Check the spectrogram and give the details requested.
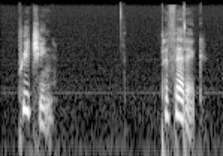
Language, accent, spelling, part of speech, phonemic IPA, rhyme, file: English, US, preaching, verb / noun, /ˈpɹiːt͡ʃɪŋ/, -iːtʃɪŋ, En-us-preaching.ogg
- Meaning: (verb) present participle and gerund of preach; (noun) The act of delivering a sermon or similar moral instruction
